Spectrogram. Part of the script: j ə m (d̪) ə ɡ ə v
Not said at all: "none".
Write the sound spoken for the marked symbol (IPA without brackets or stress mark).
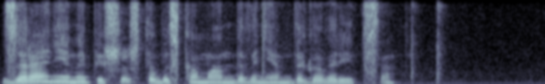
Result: d̪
